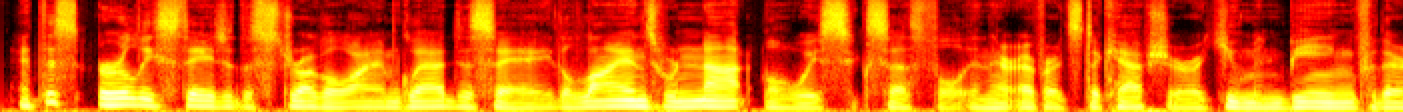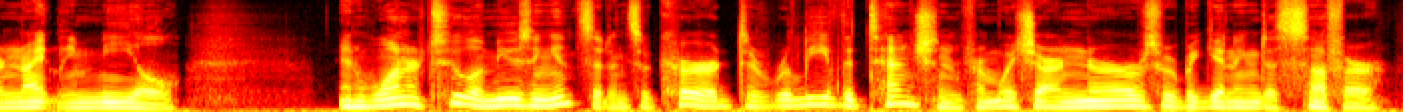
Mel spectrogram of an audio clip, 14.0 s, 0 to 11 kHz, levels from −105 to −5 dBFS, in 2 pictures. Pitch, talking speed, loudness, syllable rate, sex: 115 Hz, 210 wpm, -18 LUFS, 5.9 syllables/s, male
